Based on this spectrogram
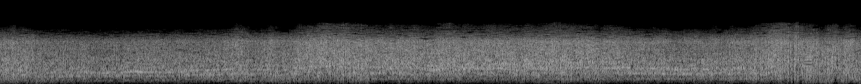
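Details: Loud, steady broadband rushing, like strong wind or heavy rain, fills the whole recording with no distinct animal calls.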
